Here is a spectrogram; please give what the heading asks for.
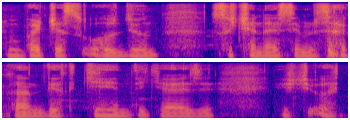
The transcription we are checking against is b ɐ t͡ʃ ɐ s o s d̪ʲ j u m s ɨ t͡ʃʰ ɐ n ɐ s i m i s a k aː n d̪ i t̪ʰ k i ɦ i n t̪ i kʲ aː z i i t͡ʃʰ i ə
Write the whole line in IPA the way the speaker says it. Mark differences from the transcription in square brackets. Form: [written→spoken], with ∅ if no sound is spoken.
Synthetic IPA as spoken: b ɐ t͡ʃ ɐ s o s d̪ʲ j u [m→n] s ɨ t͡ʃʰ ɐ n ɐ s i m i s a k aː n d̪ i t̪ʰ k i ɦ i n t̪ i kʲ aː z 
